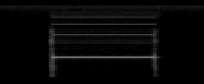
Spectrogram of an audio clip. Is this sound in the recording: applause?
no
